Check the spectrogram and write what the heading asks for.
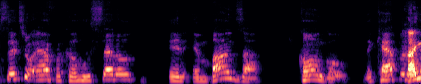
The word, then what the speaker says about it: Mbanza Congo: The Ishikongo of Central Africa who settled in Mbanza Congo, the capital How you knew How you knew to pronounce the M like that? Go ahead, brother. I I see I see you, brother. Mbanza Congo the capital of Kingdom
